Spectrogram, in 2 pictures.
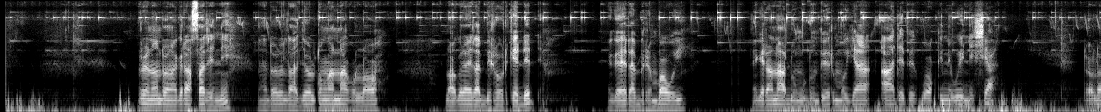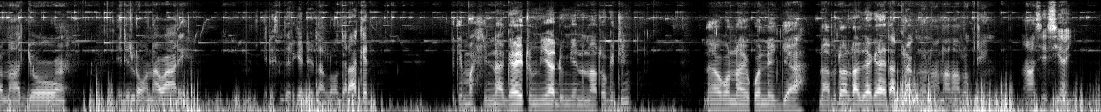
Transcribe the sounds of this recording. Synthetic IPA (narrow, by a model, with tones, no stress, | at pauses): ɾo˦˨na˦ndo˨na˨ɡɪ˦ɾa˨sa˦ti˨ni˦na˨˦do˦le˦lta˨d͡ʒo˦ltu˦ŋa˦na˦ku˨lo˦ | lo˨ɡɪ˦ɾa˦i˦ta˨bi˨ɾoɾke˨de˦d | a˨ɡi˦ɾa˦ta˨bi˨ɾi˨mba˦wo˨i | na˨ɡi˨ɾa˦na˨du˨ŋɡu˨du˨mpe˨ɾmo˨ɡaː˦te˨pi˨kko˨kːi˦ne˨wo˦ine˨ʃi˦a | d̥o̰˦lta˨na˨ɟo˦ | e˨ti˦lo˨nawaɾe˦ | e˨ti˦si˦nte˨ɾke˦dḛ˨ta˨lo˦ɡe˨ɾa˦ke˦d̚ | e˨ti˦ma˦ʃi˨nːa˦ɡe˨ɾa˦i˦tu˦mi˦ja˦duŋe˦na˨na˨toki˨ti˦ɲ | nʔa̰˨jo˦ko˦na˨jo˨ko˦nːe˨ɟa | na˨fi˦do˦lta˨ba˦ɡe˦ɾa˦i˨ta˨biɾa˦kdo˦na˨na˨na˨lokiti˦nna˨se˨si˦a̰˦i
